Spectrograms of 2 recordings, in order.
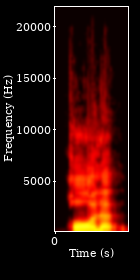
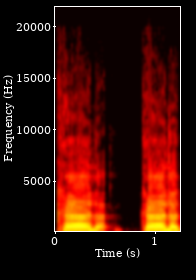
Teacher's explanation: Ya'ni k ga moyil qilib o'qiydi. og'izni to'ldirmasdan, yo'g'onlik sifatini bermasdan, tilimiz orqa tarafini ko'tarmasdan kga moyil qilib o'qiydi.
